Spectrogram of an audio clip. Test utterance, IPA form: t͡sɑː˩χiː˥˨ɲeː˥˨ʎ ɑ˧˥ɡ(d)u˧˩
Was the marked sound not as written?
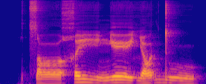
no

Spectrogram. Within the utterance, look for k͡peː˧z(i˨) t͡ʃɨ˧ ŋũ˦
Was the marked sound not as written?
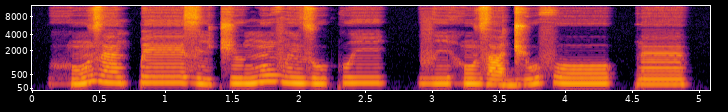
no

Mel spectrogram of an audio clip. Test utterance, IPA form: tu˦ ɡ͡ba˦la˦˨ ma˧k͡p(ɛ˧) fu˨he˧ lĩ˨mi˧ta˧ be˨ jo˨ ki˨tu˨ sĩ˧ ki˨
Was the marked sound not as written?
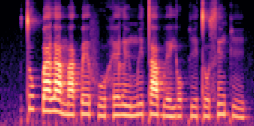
yes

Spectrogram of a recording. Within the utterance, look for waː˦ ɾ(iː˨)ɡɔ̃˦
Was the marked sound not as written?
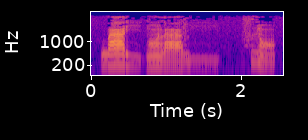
yes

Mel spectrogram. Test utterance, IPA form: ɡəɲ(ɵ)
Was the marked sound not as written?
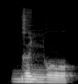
yes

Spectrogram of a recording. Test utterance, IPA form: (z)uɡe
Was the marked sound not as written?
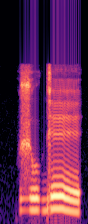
yes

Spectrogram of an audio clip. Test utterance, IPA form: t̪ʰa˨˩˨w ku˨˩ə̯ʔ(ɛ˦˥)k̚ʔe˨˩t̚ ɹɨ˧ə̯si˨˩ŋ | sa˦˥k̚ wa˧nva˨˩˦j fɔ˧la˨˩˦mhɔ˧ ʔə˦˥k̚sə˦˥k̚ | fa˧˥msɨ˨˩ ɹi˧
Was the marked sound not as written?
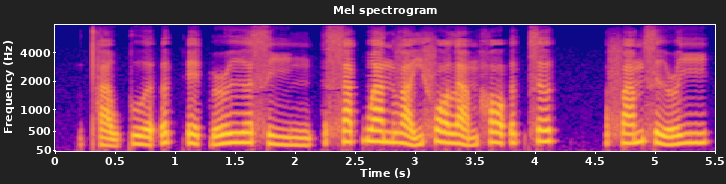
yes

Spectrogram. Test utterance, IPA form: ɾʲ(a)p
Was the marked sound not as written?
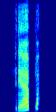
no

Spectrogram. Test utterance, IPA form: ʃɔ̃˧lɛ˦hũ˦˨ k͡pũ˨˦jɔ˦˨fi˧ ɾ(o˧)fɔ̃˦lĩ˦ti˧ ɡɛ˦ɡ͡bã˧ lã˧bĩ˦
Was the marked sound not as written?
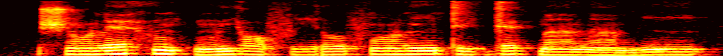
no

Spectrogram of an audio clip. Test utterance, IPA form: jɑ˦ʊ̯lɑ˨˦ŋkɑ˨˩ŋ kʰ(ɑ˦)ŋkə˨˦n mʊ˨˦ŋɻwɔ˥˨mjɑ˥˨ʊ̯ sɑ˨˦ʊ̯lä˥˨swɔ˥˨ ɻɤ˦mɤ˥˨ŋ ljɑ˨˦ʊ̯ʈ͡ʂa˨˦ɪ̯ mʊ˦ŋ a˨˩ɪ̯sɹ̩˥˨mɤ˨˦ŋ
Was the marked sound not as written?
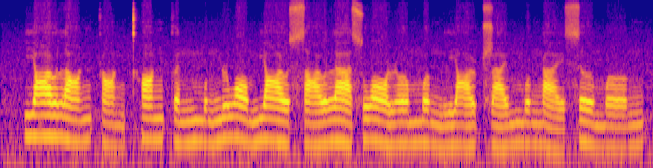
no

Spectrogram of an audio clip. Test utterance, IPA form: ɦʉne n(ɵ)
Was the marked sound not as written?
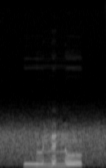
no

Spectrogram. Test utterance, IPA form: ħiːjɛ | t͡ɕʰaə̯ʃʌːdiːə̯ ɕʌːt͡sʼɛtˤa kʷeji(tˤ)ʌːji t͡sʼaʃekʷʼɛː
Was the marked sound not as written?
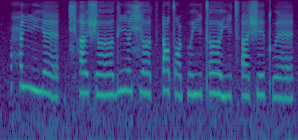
yes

